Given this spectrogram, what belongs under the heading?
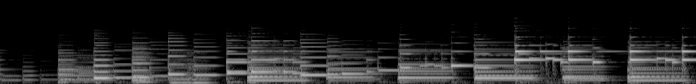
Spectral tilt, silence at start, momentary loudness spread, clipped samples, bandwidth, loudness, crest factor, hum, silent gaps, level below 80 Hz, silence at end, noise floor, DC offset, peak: -7.5 dB/octave; 0 s; 10 LU; under 0.1%; 7.6 kHz; -25 LUFS; 18 dB; none; none; -48 dBFS; 0 s; -45 dBFS; under 0.1%; -6 dBFS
